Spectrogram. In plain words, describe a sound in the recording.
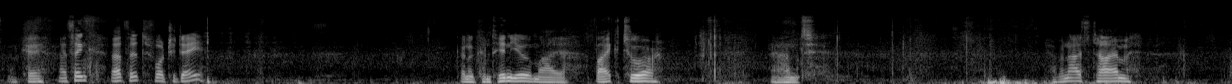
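A middle-aged man talks calmly and close up, outdoors.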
